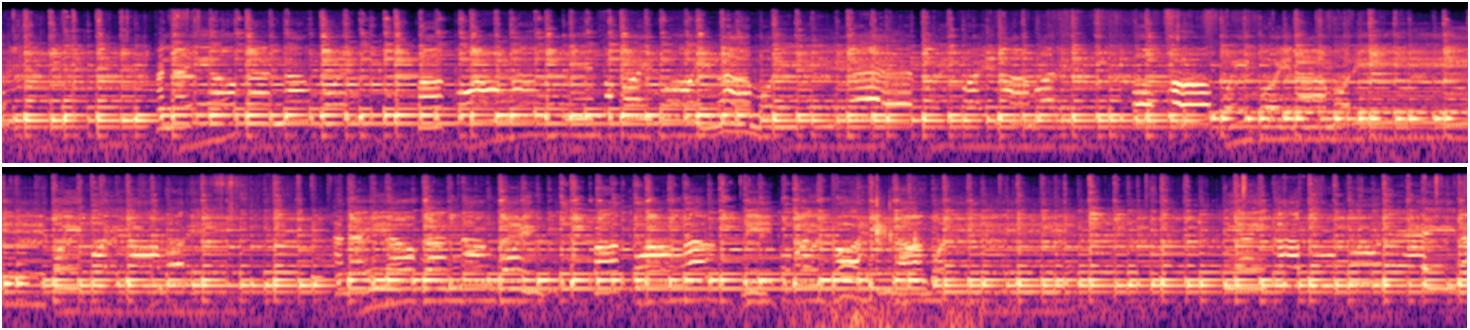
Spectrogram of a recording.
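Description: Music: a ukulele strummed in a steady rhythm, with a moving melody line above a steady low accompaniment.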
